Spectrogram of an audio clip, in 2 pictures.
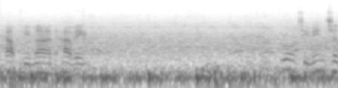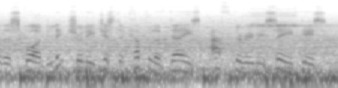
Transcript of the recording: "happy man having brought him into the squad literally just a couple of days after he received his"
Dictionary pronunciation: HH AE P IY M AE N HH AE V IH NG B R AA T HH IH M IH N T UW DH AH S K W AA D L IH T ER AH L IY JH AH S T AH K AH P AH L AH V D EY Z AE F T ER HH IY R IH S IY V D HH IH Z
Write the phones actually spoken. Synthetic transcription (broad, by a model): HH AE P IY M AE N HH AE V IH NG B R AA T HH IH M IH N T UW DH AH S K W AA D L IH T ER L IY JH AH S T AH K AH P L AH V D EY Z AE F T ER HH IY R IH S IY V D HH IH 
